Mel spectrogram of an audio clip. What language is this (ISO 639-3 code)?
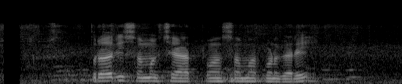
nep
